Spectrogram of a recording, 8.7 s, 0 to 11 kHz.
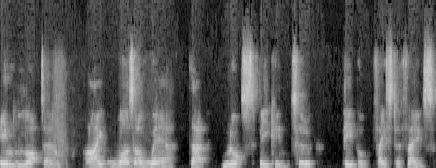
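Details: Adult man with aphasia since a paralysing stroke in 2013, speech reportedly affected by lockdown isolation; aphasia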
